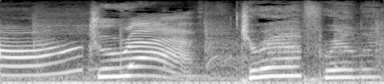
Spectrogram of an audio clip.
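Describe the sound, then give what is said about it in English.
A young child's voice imitates a cat, giving several short, high-pitched meows in quick succession, fairly loud, with wavering, sliding pitch. “Dog. Cat.”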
